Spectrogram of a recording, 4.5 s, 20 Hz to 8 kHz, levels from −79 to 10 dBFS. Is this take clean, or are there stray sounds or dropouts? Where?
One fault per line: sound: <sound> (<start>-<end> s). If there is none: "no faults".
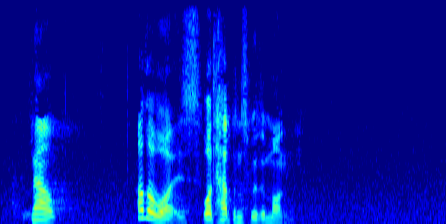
no faults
